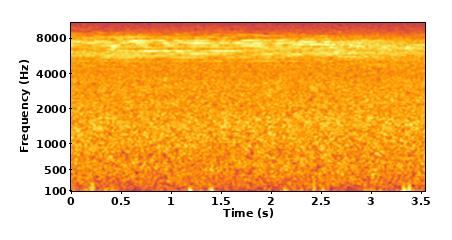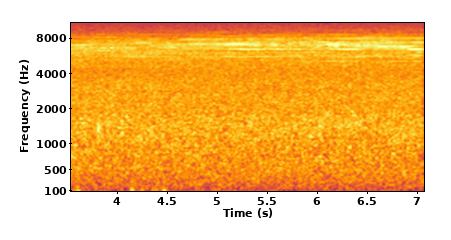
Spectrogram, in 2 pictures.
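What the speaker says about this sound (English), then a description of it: "I really hope the camera's picking up like the sound of the water" Flowing water outdoors, a stream or waterfall, makes a steady broadband rush with low rumbling gusts, moderately quiet and continuous throughout.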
